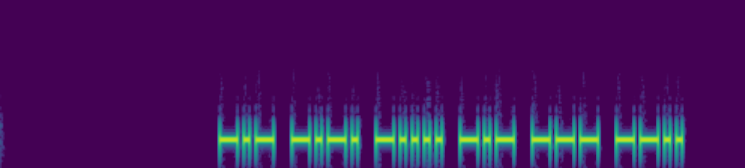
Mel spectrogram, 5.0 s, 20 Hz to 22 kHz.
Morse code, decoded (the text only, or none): KC6KOZ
